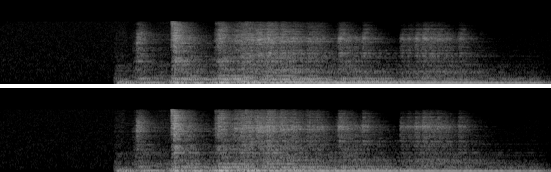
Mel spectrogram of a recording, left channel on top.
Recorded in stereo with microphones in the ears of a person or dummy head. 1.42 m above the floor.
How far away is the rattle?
About 0.8 m.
